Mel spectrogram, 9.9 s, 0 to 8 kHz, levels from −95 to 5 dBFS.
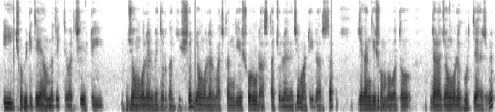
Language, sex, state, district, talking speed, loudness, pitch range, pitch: Bengali, male, West Bengal, Jalpaiguri, 150 wpm, -18 LUFS, 95-105 Hz, 100 Hz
